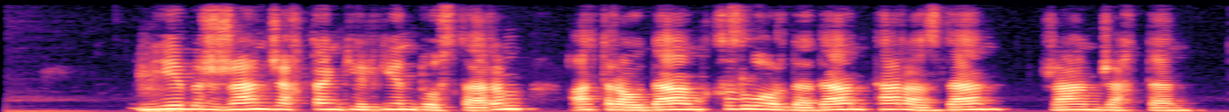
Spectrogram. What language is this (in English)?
Kazakh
